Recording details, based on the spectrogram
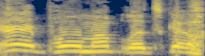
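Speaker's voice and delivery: excited, upbeat, high, loud, cheerful call.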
